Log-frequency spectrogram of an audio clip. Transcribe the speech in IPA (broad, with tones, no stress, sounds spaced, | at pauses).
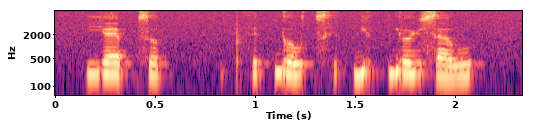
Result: j ɛː˨ p̚ s ʊ˨˥ k̚ | pʰ ɪ˨˥ k̚ j o˨˧ w t͡sʰ ɪ˨ k̚ j ɪ˧ k̚ j ɵ˧ ɥ s ɐ˨˧ w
